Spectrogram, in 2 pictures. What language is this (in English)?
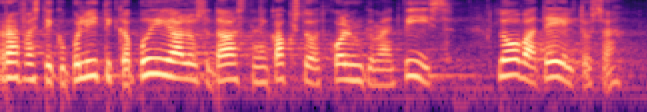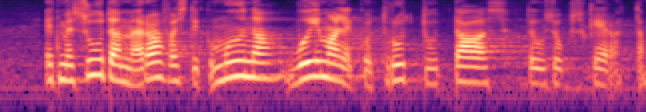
Estonian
